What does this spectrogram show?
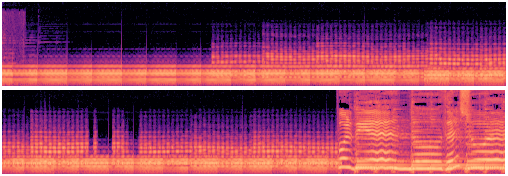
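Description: A solo song opens with steady, sustained droning tones that shift pitch partway through, then swells near the end into a louder, richer passage with wavering, effect-laden sound. No talking.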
